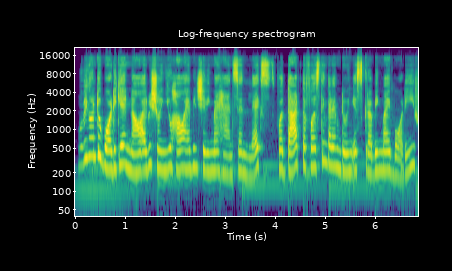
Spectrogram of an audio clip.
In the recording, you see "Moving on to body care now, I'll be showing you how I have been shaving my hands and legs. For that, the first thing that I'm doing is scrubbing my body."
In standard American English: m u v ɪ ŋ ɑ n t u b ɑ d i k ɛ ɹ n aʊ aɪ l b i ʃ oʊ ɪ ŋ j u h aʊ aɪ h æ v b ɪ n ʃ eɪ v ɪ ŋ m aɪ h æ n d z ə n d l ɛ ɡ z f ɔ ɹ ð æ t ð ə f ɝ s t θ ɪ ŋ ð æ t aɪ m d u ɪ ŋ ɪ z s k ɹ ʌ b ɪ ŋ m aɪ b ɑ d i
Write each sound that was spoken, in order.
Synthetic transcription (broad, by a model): m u v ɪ ŋ ɑ n t u b ɑ d i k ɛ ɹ n aʊ aɪ l b i ʃ oʊ ɪ ŋ j u h aʊ aɪ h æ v b ɪ n ʃ eɪ v ɪ ŋ m aɪ h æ n d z ə n d l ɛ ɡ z f ɔ ɹ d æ t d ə f ɝ s t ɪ ŋ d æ t aɪ m d u ɪ ŋ ɪ z s k ɹ ʌ b ɪ ŋ m aɪ b ɑ d i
